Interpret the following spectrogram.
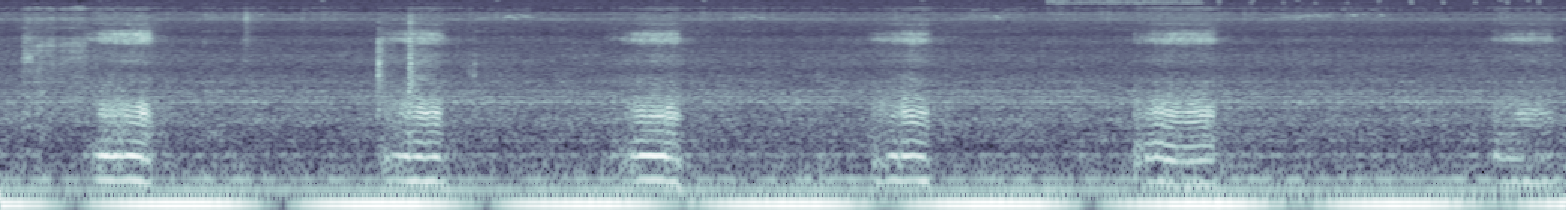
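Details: Papillon × Japanese Chin mix dog Max sleeping at home, microphone set beside him; six evenly spaced, deep, buzzy snores arrive roughly every two and a half seconds, with quiet breathing between them.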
